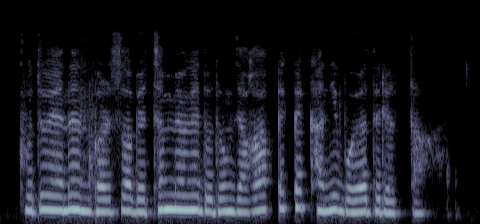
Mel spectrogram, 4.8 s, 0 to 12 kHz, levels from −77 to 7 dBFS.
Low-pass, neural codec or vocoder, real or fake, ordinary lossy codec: 7.2 kHz; none; real; Opus, 24 kbps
